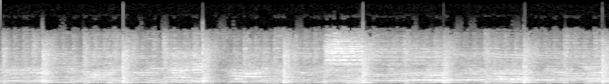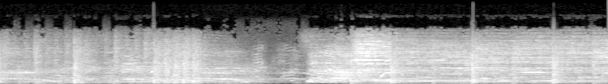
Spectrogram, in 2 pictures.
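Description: Live pop-rock band playing, with a drum kit keeping a steady beat of kick and snare under the instruments. About nine seconds in, the music drops away briefly, losing its low end, then the full band comes back in.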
